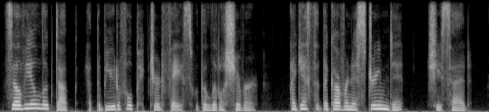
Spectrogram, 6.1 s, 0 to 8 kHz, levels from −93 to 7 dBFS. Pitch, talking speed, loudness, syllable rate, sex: 210 Hz, 205 wpm, -20 LUFS, 6.5 syllables/s, female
